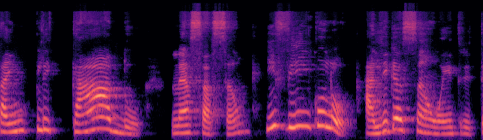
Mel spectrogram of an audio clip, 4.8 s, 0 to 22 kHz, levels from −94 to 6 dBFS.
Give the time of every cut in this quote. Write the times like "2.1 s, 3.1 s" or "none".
2.5 s, 3.6 s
